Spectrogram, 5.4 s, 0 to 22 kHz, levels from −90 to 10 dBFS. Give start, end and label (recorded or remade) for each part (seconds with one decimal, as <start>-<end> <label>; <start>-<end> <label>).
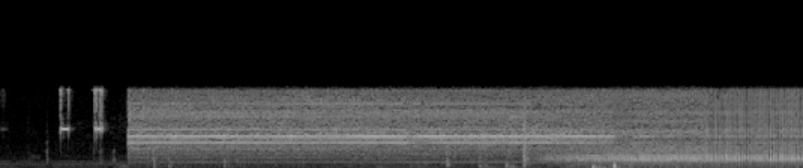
0.0-4.7 recorded; 4.7-5.4 remade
